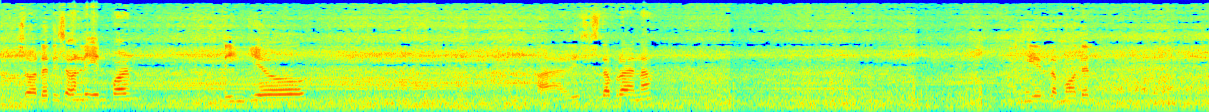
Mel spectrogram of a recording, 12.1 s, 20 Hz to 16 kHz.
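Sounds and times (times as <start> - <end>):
air-handling unit humming: 0.0 - 12.0.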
